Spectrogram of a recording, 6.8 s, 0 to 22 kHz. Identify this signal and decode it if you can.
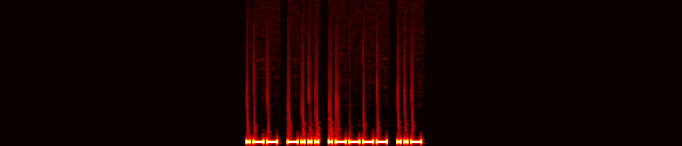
Morse code, heard as a keyed tone, about 36 wpm, 700 Hz. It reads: WB1U
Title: USA Call Signs - 4 Characters - Repeated 3x - 35wpm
